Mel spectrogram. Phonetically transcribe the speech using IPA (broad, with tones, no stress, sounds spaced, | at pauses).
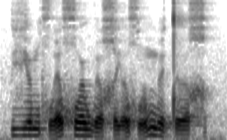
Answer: vʲ ə˞˦ m χʷ ɛ˩˥ χʷ ə˞˦ w ø˨ χ j ə˩˥ χʷ ə̃˩˥ m ʏ˦˨ t ə˨ χ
